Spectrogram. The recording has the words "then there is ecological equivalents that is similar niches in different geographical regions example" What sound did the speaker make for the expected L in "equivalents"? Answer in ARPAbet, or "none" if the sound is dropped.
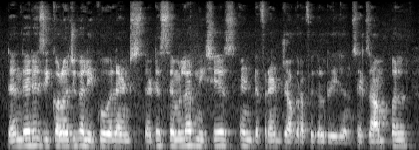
L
